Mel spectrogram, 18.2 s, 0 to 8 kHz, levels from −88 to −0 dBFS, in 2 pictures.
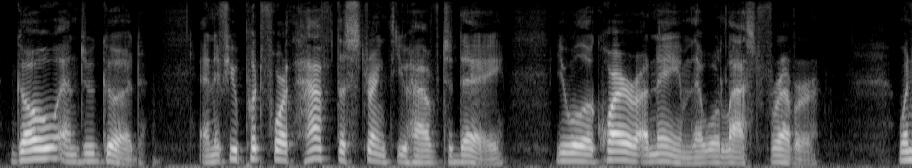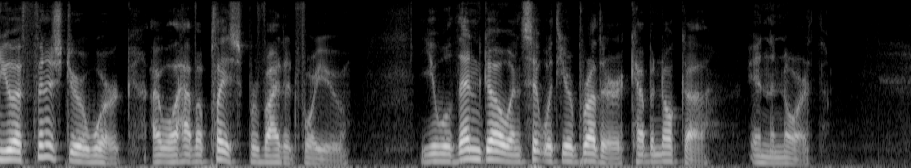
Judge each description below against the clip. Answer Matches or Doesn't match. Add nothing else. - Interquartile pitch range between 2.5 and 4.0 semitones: Doesn't match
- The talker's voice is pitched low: Matches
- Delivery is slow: Doesn't match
